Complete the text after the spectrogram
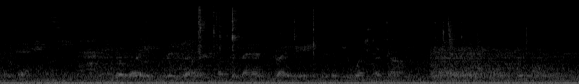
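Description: Trading cards rustle and click as they are handled.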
